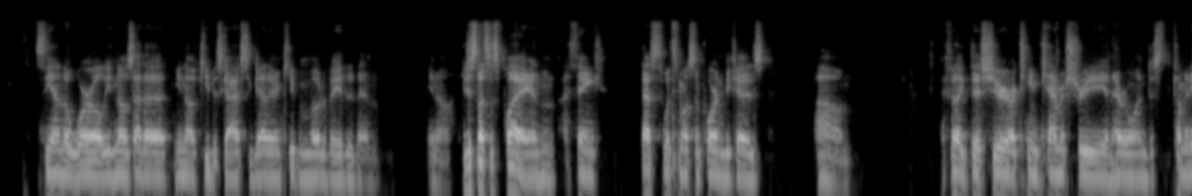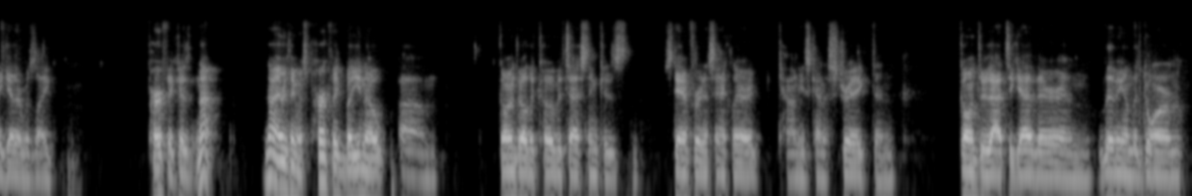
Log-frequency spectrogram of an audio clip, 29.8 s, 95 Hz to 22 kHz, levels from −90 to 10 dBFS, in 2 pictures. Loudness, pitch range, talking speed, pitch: -28 LUFS, 80-90 Hz, 180 wpm, 85 Hz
